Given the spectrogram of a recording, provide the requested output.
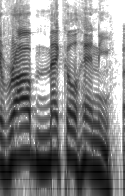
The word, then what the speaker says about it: Rob McElhenney: c'est Rob McElhenney.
